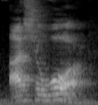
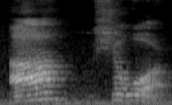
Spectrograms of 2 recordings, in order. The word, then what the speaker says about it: Ashur: Ashur. This is how it's pronounced. Ashur.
